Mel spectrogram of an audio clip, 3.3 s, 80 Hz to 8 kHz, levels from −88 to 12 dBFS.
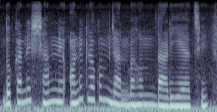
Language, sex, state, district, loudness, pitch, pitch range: Bengali, female, West Bengal, Cooch Behar, -14 LUFS, 220 Hz, 195-260 Hz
